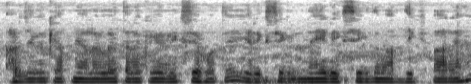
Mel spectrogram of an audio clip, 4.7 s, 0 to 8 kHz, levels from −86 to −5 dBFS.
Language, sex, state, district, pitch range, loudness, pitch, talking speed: Hindi, male, Haryana, Rohtak, 100-105 Hz, -18 LUFS, 100 Hz, 265 wpm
